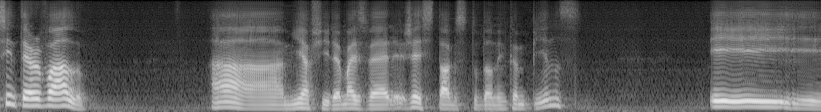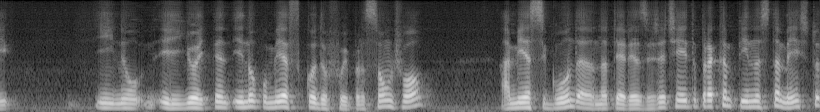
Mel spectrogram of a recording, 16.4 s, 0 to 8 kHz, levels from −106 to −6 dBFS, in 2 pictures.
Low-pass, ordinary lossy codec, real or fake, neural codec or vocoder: none; none; fake; codec, 16 kHz, 0.3 kbps, FocalCodec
